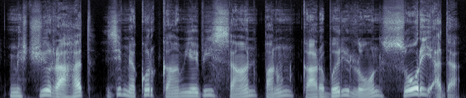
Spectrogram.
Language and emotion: Kashmiri, happy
